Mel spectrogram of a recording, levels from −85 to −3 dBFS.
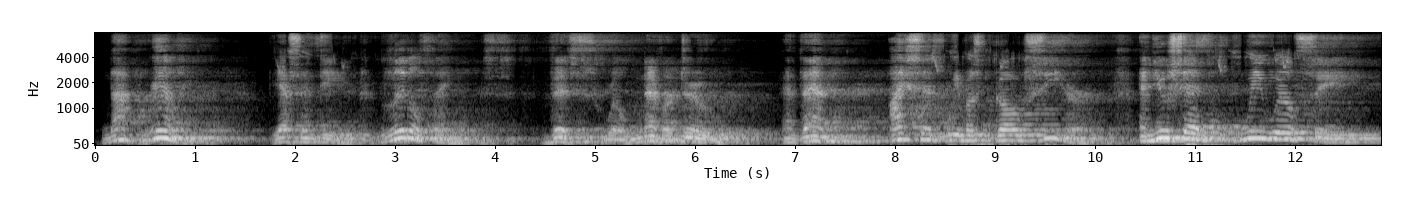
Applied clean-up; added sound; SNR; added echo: neural separator model SepFormer DNS4.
